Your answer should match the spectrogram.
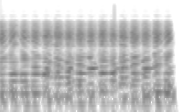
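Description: Rock music led by a distorted electric guitar, driving along on a fast, even pulse of about eight beats a second.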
